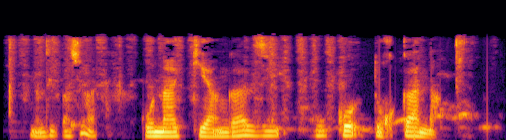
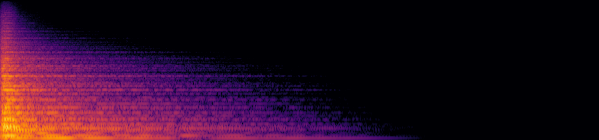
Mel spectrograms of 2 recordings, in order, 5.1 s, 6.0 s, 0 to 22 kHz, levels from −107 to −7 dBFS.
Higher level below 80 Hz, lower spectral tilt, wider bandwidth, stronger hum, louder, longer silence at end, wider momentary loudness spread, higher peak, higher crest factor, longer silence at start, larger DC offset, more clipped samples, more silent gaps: second, -52 dBFS vs -44 dBFS; second, -5 dB/octave vs -6.5 dB/octave; second, 8 kHz vs 12 kHz; neither; first, -19 LUFS vs -30 LUFS; second, 0.15 s vs 4.45 s; second, 13 LU vs 25 LU; first, -2 dBFS vs -8 dBFS; second, 18 dB vs 26 dB; about the same, 0.1 s vs 0 s; neither; neither; neither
